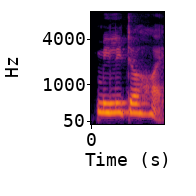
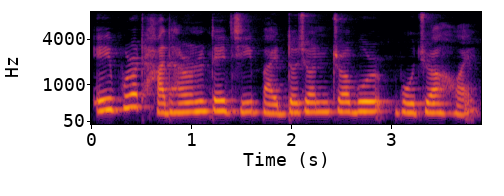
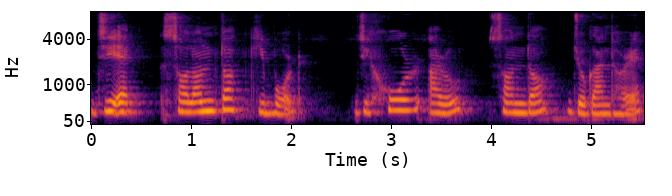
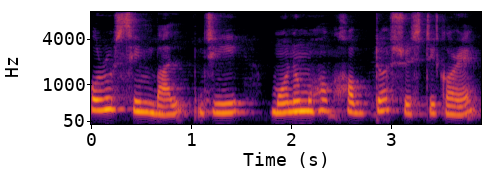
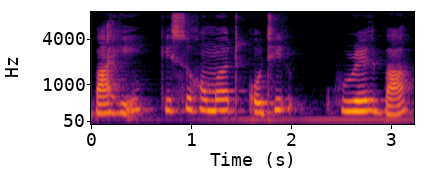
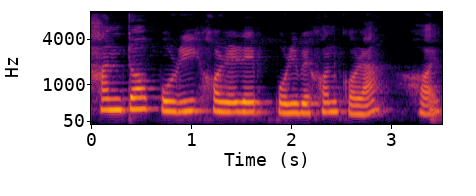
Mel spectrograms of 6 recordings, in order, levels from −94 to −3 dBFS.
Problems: background sounds at intervals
